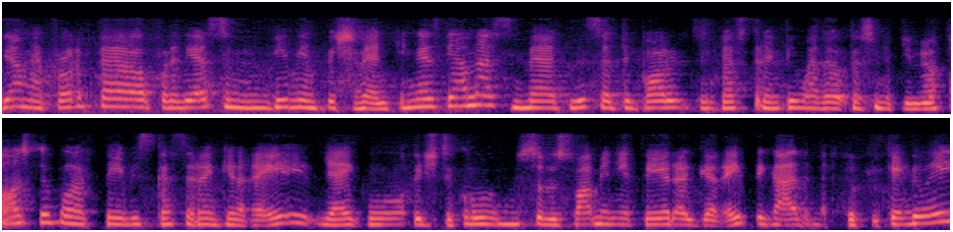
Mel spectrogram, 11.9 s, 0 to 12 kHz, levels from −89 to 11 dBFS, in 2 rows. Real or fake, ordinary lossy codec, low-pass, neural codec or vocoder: fake; MP3, 96 kbps; 7.2 kHz; codec, 16 kHz, 1.1 kbps, Voila-Tokenizer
